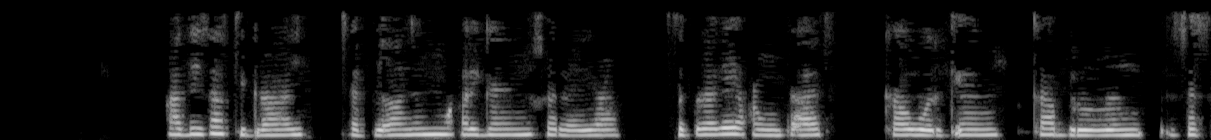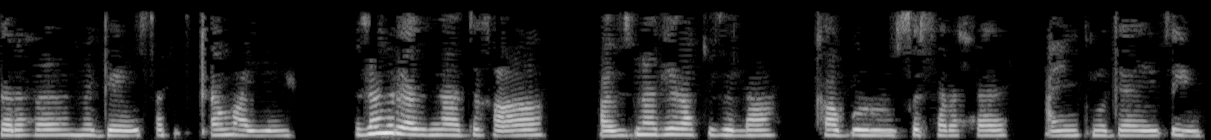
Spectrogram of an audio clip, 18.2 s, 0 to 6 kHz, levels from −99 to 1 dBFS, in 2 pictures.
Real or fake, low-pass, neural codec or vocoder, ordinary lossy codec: fake; 5.4 kHz; codec, 44.1 kHz, 2.6 kbps, SNAC; MP3, 24 kbps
